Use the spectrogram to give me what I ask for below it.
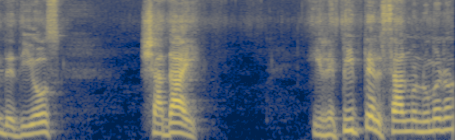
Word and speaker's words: Shaddai: Y es el santo nombre de Shin Dalet Yud, que se pronuncia Shaddai.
